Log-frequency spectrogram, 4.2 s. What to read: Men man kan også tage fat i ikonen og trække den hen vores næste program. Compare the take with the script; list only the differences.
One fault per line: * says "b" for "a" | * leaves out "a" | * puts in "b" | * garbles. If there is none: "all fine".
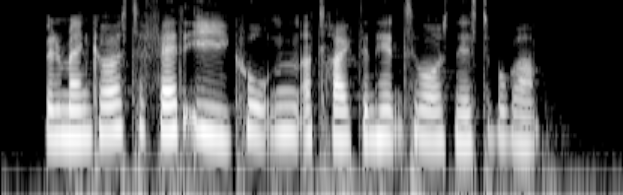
* puts in "til"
